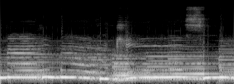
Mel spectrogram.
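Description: A woman singing a long held note over grand piano accompaniment; the note wavers, dips briefly about a second in, then settles back.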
